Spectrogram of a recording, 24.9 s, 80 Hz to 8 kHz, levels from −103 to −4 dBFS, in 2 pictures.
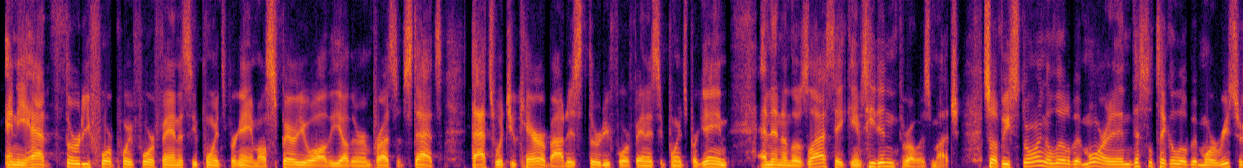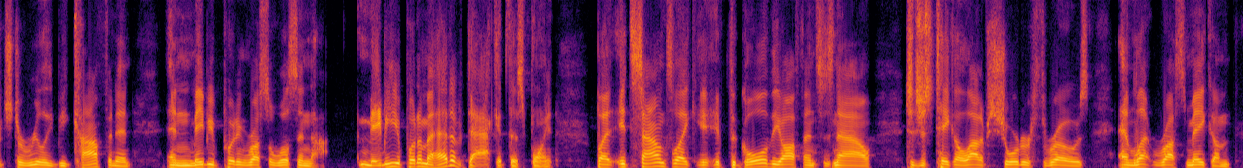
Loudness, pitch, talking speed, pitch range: -21 LUFS, 125 Hz, 240 wpm, 115-140 Hz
